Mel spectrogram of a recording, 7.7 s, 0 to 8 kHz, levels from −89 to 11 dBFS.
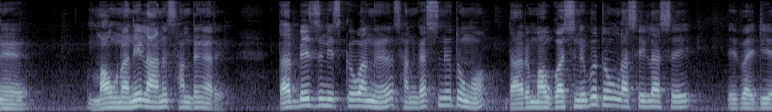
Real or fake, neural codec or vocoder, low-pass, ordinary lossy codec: real; none; none; none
